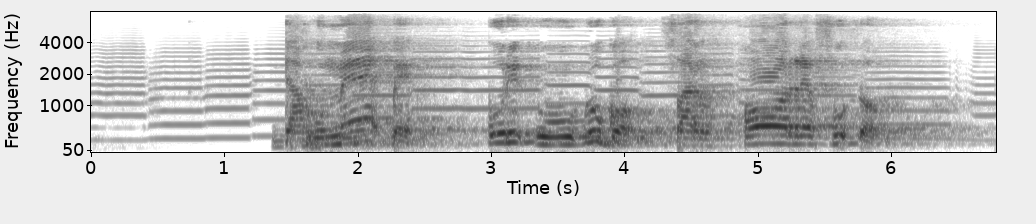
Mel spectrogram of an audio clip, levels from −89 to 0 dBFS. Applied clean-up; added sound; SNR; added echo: none; Trumpet; 17 dB; reverberation time 1.6 s.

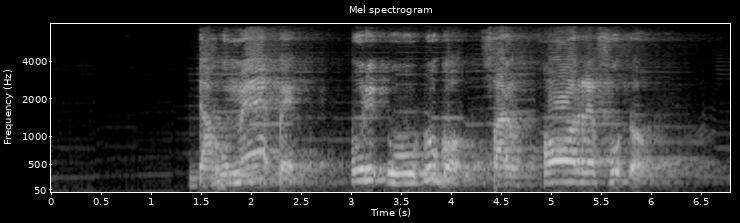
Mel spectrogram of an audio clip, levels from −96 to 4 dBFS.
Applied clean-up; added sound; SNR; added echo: neural separator model SepFormer DNS4.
